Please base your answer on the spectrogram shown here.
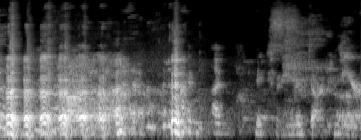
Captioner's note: laughs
